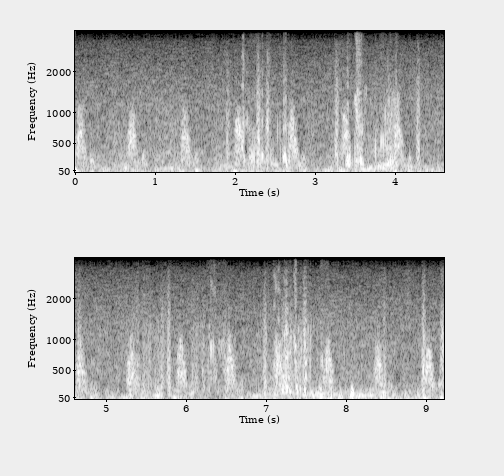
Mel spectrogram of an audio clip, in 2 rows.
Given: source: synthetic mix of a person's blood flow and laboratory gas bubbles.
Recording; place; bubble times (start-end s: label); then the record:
Doppler ultrasound of blood flow; subclavian vein
2.03-2.71 s: bubbles
3.36-3.66 s: bubbles
3.73-4.07 s: bubbles
6.19-6.52 s: bubbles
7.07-7.60 s: bubbles
7.67-7.79 s: bubbles
9.21-9.24 s: bubbles
From the record:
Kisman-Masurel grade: 222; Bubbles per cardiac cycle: several, 3 to 8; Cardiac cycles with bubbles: 10 to 50%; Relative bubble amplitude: moderate (0.250 to 0.450); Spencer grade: 2 (many but less than half of the cardiac periods contain bubble signals, singularly or in groups); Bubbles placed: anywhere in the cardiac cycle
